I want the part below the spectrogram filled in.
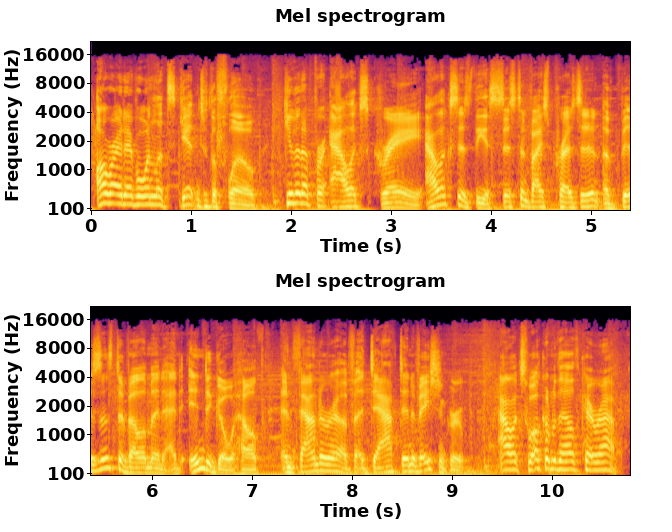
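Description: Lively-voiced male podcast host. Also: mid-range voice, quick pace, few pauses, faint music behind. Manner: upbeat, welcoming, lively intonation. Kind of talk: podcast hosting and scripted monologue.

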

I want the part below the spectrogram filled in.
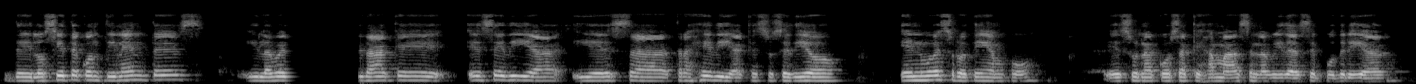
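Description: Slow-spoken reflective woman. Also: fairly low pitch, little pitch movement, a little mellow. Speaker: interview guest. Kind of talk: conversational interview.

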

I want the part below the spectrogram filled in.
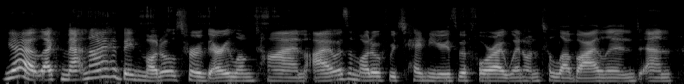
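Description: A woman's voice: on the low side, animated, moderate pace, fairly bright tone. A woman chatting casually as a guest in a podcast interview. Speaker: podcast guest, reality TV contestant.

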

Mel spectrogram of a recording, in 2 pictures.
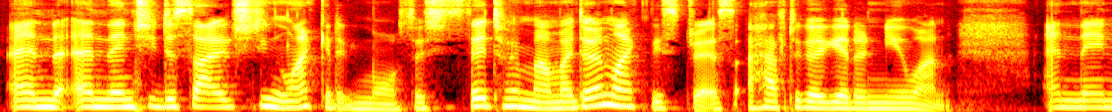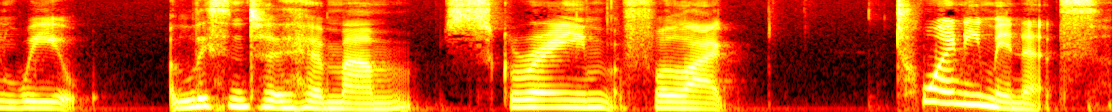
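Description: A woman's voice: fairly low pitch, moderate pace. Chatty woman telling stories. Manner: rambling, chatty storytelling with many restarts. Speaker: podcast co-host. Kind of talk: casual chat.

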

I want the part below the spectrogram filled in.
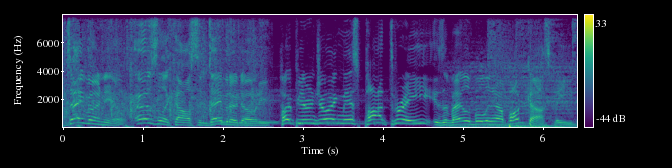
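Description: Man, high pitch, lively range, radio announcing, loud music behind. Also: normal speed, a loud crowd. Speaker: radio host.

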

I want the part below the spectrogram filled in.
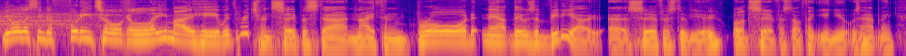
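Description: Aussie guy podcast host, mid pitched, jokey casual interview chat, very dry sound. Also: moderate pace, hardly any pauses, darkish tone, no room sound. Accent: Australian.

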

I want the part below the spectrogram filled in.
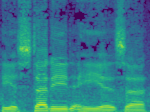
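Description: A man's voice: fairly low pitch, unhurried, a little hiss or hum, low-quality recording. American man hosting a gardening radio show. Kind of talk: casual ad-libbed sponsor talk.

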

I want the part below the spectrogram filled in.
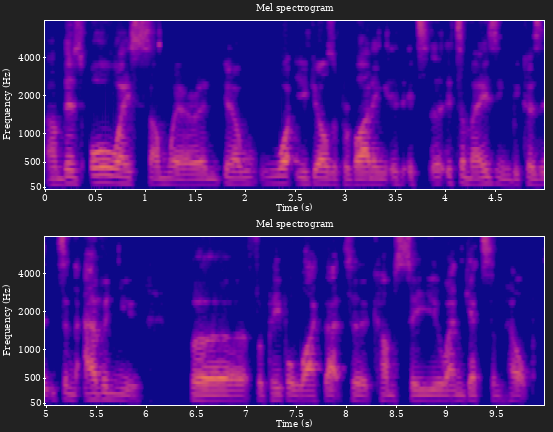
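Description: A man's voice: on the low side, little pitch movement, normal speed, warm tone. A man speaking as a memory coach guest in a casual podcast chat, earnest and rambling with many fillers.

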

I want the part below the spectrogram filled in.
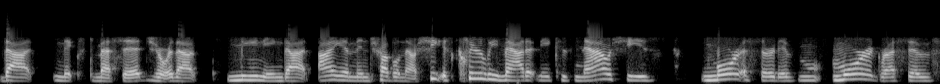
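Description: A woman guest on a marriage podcast, telling a story in a lively way and acting out her own lines. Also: fairly low pitch, a little slow, no room sound, dull audio. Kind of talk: casual podcast conversation.

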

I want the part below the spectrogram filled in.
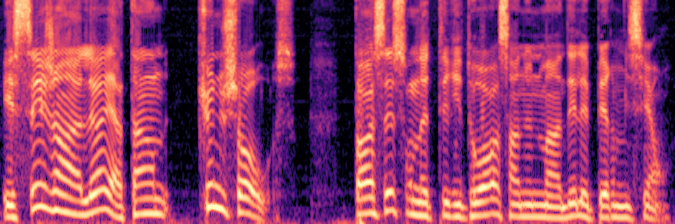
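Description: A man's voice: high-pitched, moderate pace, no room sound. A man with a Québécois French accent, an economics columnist and professor, arguing his points emphatically in a radio interview, often repeating words. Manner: emphatic, argumentative, frequent repetitions.

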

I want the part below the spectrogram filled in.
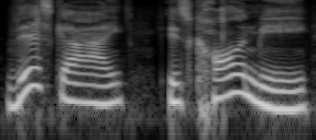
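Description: Lively high-voiced storytelling man. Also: slow pace, no echo. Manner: animated, acts out quoted people; swears casually. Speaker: renovation consultant. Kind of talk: casual podcast storytelling.

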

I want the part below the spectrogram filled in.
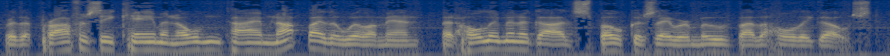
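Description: A man speaking as a talk show guest, earnestly expounding his beliefs in a deliberate way with pauses mid-sentence. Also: medium pitch, a bit bright, poor audio. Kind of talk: earnest religious exposition.

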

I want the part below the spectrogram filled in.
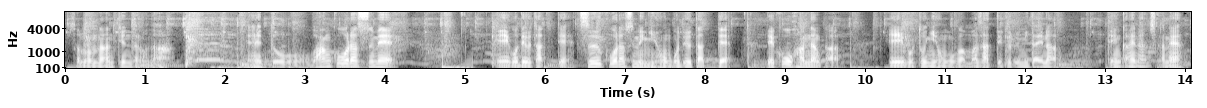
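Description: Chatty low-voiced man hosting music radio. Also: big pitch swings, darkish tone. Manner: chatty, enthusiastic, many fillers and pauses. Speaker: radio show host introducing songs. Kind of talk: casual music radio talk.

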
